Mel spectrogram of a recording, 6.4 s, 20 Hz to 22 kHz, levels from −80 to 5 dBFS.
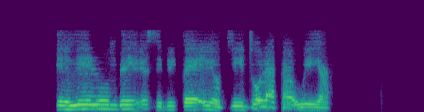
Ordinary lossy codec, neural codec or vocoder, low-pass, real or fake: MP3, 64 kbps; codec, 44.1 kHz, 0.9 kbps, DAC; 7.2 kHz; fake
